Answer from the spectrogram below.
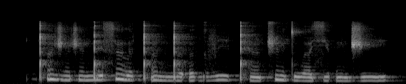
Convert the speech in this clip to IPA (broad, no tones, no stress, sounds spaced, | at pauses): ǃʼ ə̃ ʒ ɛ̃ ʃ ə̃ ŋ͡ǃ i s ə̃ l ə ǃʼ ə̃ ŋ͡ǃ ə ʔ ə ɡ ə v i ǃʰ ɛ̃ ʈ͡ʂ ĩ t w ɜ sʲ ʊ ʔ ĩ d͡ʒ i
